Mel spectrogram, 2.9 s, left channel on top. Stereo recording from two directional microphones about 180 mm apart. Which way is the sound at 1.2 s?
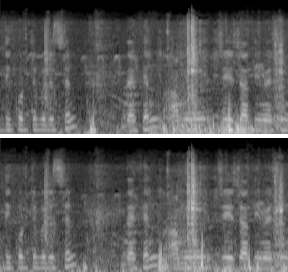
20° right (ahead or behind).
